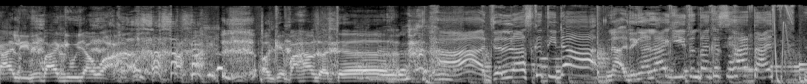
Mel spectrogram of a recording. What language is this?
Malay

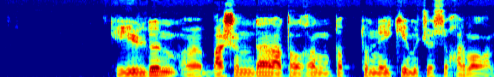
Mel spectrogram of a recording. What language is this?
Kyrgyz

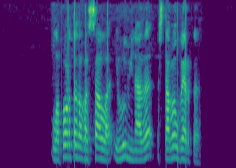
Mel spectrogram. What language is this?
Catalan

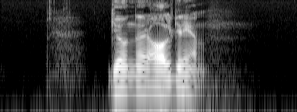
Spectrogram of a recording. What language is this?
Swedish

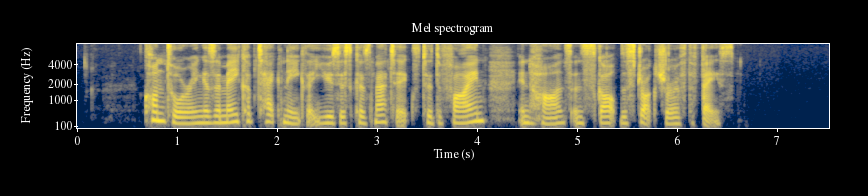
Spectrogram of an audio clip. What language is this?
English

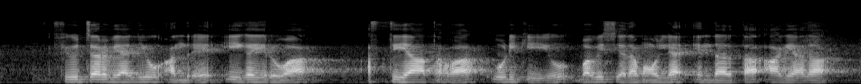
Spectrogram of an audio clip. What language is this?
Kannada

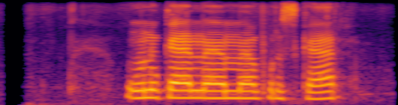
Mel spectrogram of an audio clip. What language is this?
Nepali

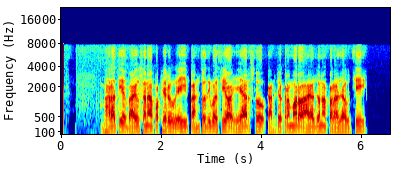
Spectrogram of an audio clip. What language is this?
Odia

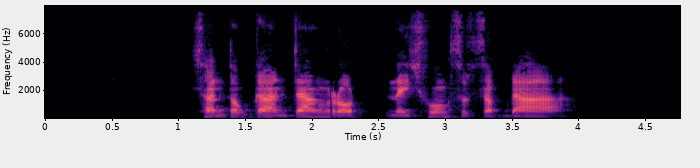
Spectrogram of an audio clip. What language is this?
Thai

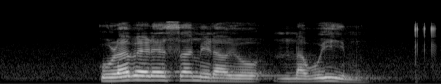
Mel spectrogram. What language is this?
Venda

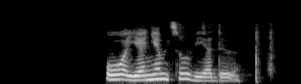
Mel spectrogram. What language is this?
Belarusian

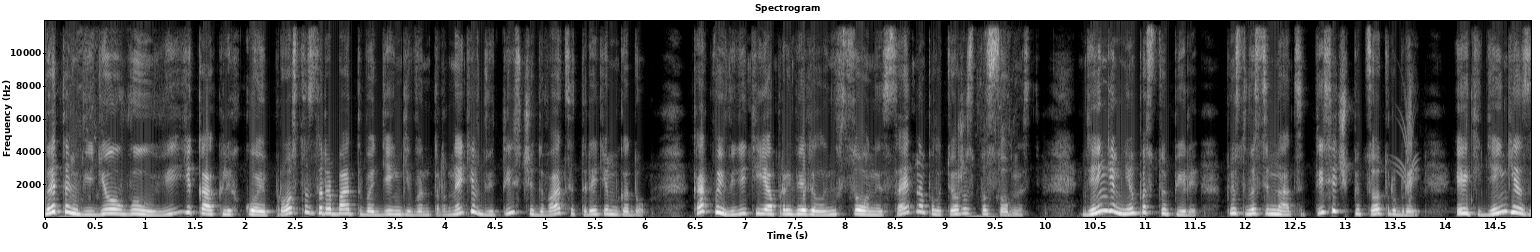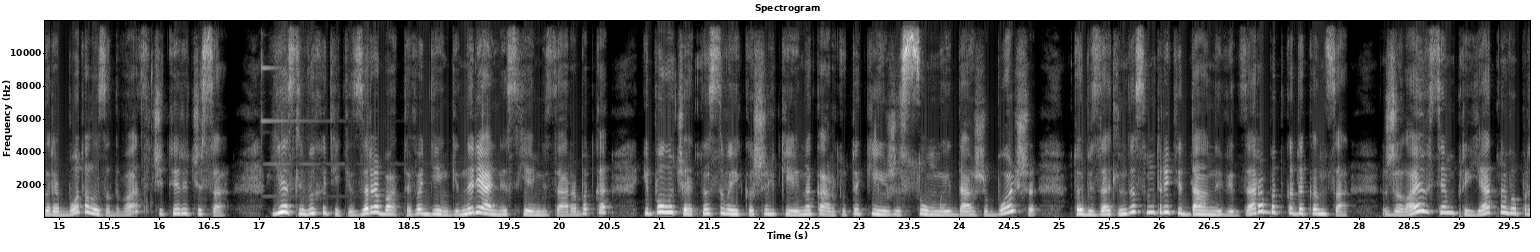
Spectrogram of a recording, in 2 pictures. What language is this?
Russian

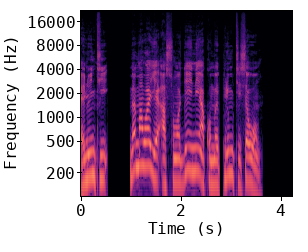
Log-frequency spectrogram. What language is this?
Akan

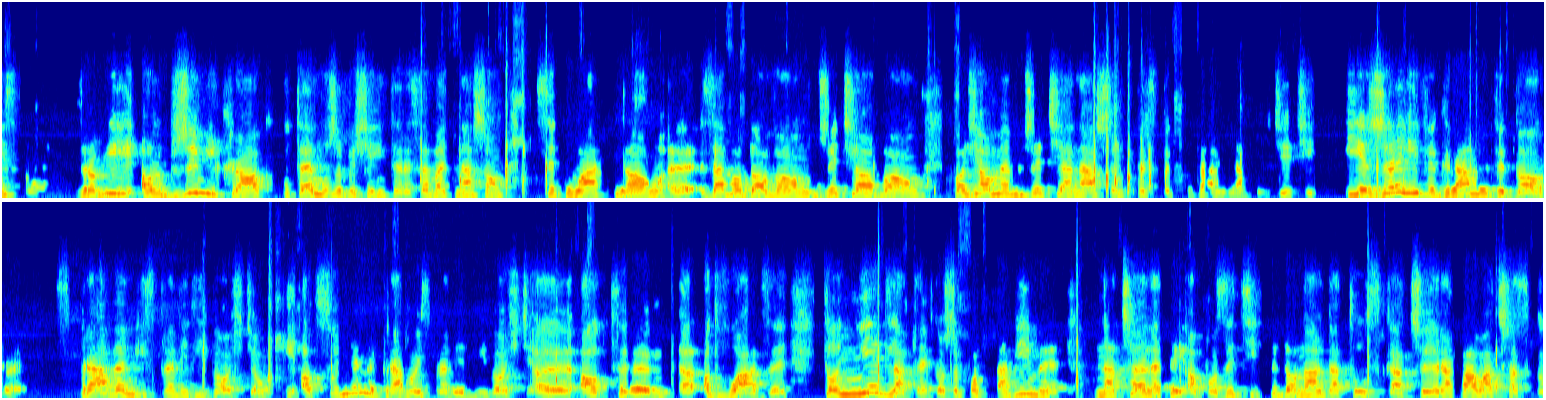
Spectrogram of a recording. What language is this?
Polish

